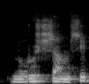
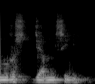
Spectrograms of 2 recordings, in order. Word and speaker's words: Nurus Syamsi: Saya Nurus Syamsi, Pak ya, bukan Nurus Jamsi.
